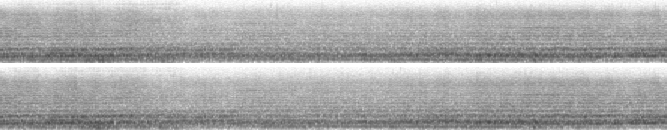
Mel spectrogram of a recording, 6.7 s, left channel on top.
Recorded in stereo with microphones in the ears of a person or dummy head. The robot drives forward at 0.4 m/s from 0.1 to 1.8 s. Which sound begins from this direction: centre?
An aircraft, at 0.0 s.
